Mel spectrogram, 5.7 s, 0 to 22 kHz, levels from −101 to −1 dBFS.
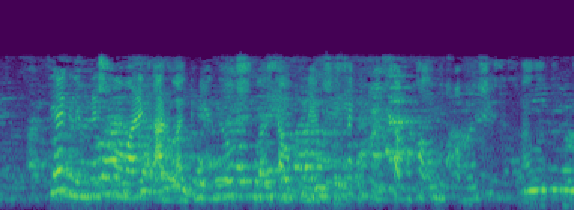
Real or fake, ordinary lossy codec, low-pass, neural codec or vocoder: real; Opus, 64 kbps; 7.2 kHz; none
